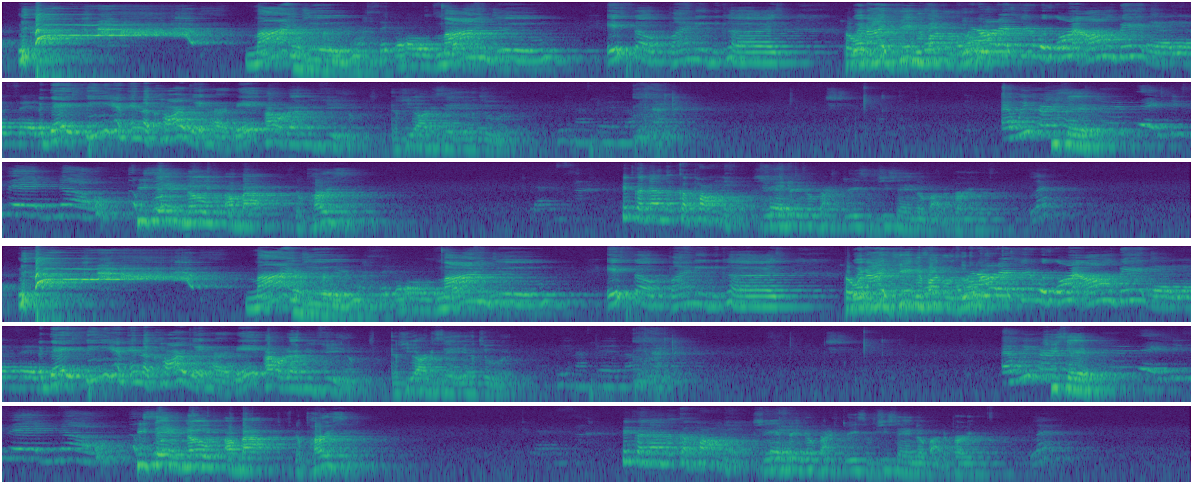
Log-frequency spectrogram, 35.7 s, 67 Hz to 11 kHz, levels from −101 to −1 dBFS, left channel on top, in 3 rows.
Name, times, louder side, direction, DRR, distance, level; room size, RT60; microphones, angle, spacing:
voice 1, 0.2-1.9 2.4-3.6 4.3-5.5 6.1-7.8 8.5-11.4 12.3-14.5 18.2-18.6 20.1-20.2, equal, 5° right, 1 dB, 0.4 m, -32 dB
voice 2, 2.9-3.6 7.0-7.6 8.4-9.9 14.5-15.4 15.8-17.0 17.4-18.4 22.4-22.8 25.1-26.4 26.7-27.3 31.3-33.5, right 2 dB, 50° right, 4 dB, 0.6 m, -36 dB
voice 3, 3.5-5.1 11.4-12.4 29.1-29.7 30.0-31.7, left 2 dB, 55° left, 0 dB, 1.0 m, -37 dB
voice 4, 21.9-25.4 34.0-34.2, left 2 dB, 70° left, -1 dB, 1.2 m, -41 dB
11.0 x 4.5 x 2.6 m, 1.4 s
head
